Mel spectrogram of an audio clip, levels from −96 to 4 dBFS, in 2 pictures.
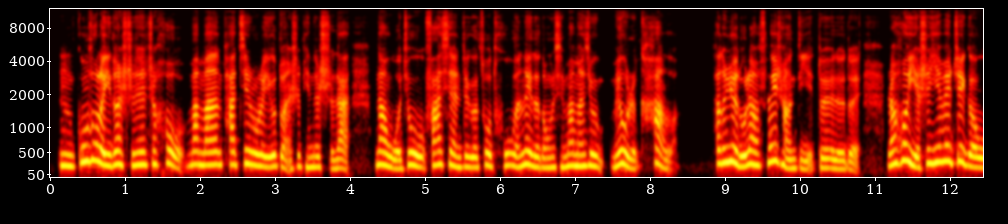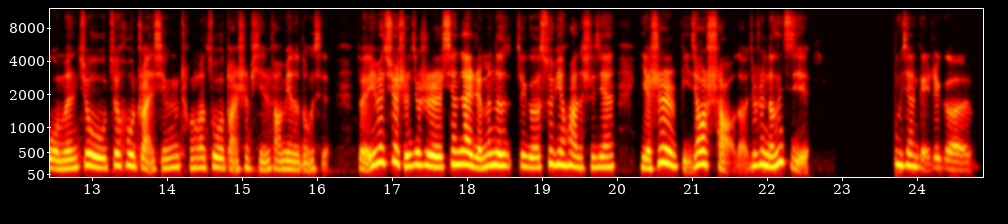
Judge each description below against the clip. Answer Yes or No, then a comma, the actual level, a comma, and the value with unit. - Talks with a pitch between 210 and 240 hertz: Yes, high, 230 Hz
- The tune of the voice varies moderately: Yes, average, 4.3 semitones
